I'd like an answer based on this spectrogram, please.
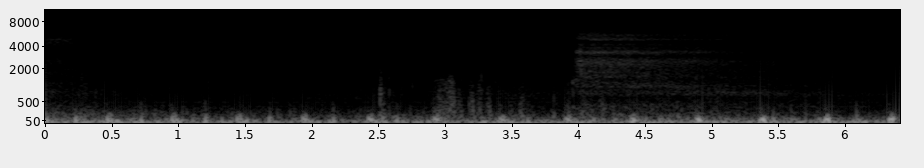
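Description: Fast, steady low thumps of about 120 beats a minute with faint breath noise: a quick, strong heartbeat right after exercise.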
